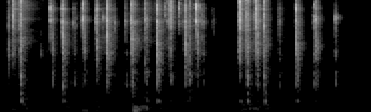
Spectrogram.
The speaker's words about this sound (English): I couldn't hear you clicking and clacking, so. Which is weird because I have a very clicky-clacky keyboard.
